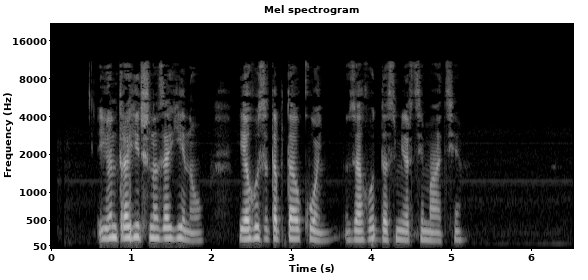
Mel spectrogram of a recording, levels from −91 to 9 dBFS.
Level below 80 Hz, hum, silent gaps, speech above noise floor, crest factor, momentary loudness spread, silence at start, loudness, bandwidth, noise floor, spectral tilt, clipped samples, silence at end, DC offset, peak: -72 dBFS; none; none; 46 dB; 22 dB; 15 LU; 0.6 s; -26 LUFS; 11.5 kHz; -71 dBFS; -5.5 dB/octave; under 0.1%; 1.4 s; under 0.1%; -6 dBFS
